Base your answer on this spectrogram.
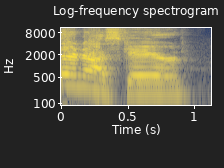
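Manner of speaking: slow, with they're leaned on. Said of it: "They are not scared".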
